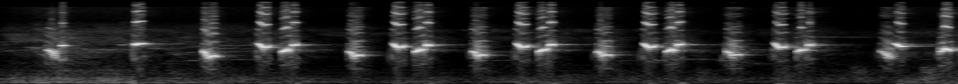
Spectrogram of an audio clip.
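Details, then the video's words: Sooty-headed bulbul singing briskly, used to provoke birds into answering: doubled and tripled bubbly whistled notes, slurring downward, repeated at an even pace with short gaps. "trucukan gacor NGALAS ROPEL PANJANG"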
